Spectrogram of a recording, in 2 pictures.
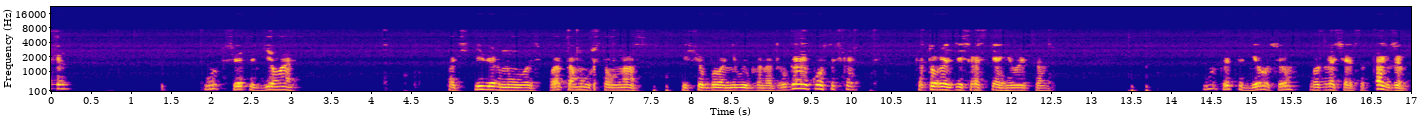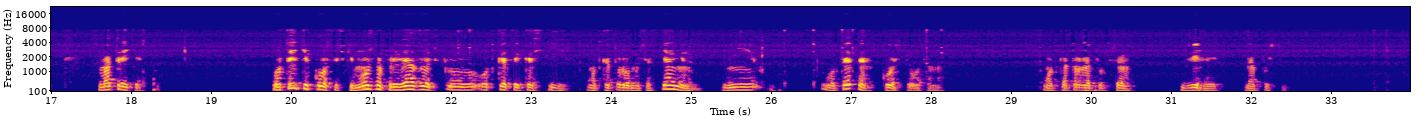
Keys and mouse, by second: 1.9-4.3 middle drag, 7.7 g, 10.0 click, 10.4-11.0 middle drag, 11.8 middle click, 13.7 g, 15.9 click, 16.4-18.3 middle drag, 22.0-23.3 drag, 26.3 middle click, 26.9-28.2 drag, 30.2 g, 33.7 click.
